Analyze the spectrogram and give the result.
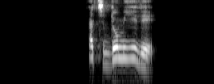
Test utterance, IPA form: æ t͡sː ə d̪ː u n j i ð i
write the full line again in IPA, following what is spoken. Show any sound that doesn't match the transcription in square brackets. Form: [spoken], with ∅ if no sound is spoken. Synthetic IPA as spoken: æ t͡sː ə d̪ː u [m] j i ð i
